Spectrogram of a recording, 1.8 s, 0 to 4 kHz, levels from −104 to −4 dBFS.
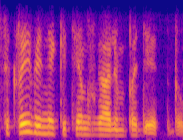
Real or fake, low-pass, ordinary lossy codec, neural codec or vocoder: fake; 3.6 kHz; Opus, 64 kbps; vocoder, 44.1 kHz, 128 mel bands every 256 samples, BigVGAN v2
